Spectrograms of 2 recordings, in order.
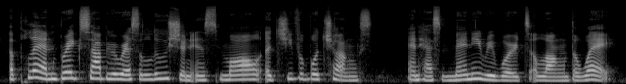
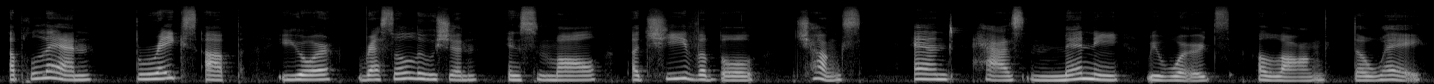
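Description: First: It is said at a faster pace. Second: It is said at a slower pace.

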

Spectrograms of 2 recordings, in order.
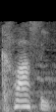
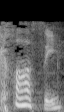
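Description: First: It is said in an American accent. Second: It is said in a British accent.

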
